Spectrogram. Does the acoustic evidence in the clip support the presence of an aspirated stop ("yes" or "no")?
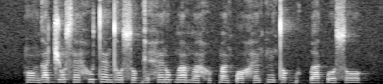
no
